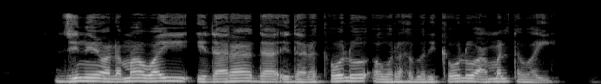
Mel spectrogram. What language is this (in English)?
Pashto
